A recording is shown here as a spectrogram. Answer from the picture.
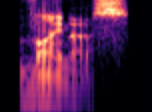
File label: "vinous", British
